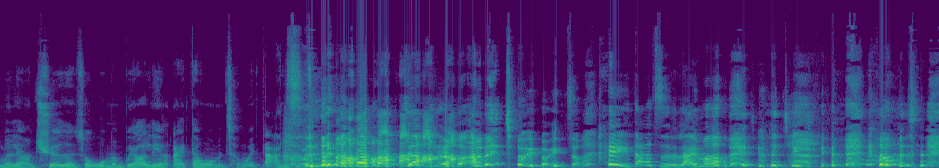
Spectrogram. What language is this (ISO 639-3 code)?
zho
